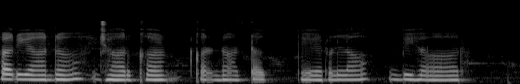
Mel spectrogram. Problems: none marked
